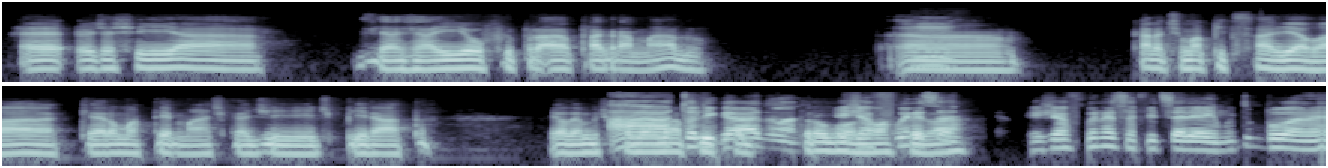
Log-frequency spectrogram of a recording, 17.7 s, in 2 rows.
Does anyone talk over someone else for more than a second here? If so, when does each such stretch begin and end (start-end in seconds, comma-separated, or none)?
12.9-15.3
